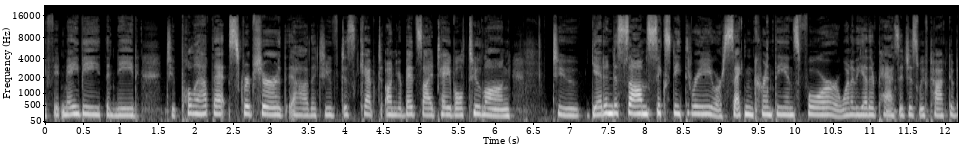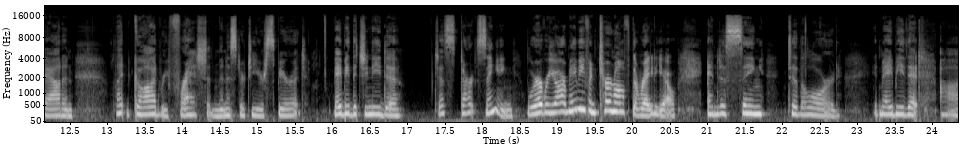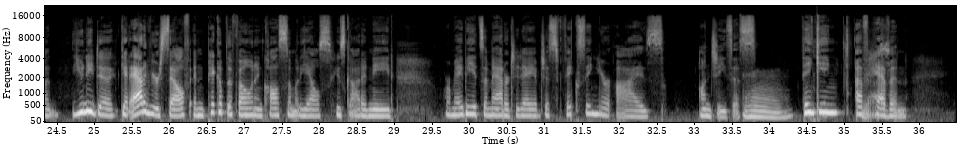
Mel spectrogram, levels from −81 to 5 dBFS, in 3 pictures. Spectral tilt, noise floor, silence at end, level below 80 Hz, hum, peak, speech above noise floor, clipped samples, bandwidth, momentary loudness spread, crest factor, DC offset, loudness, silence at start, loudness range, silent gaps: -5 dB/octave; -49 dBFS; 0.65 s; -48 dBFS; none; 0 dBFS; 32 dB; under 0.1%; 16.5 kHz; 12 LU; 18 dB; under 0.1%; -18 LUFS; 0 s; 6 LU; none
